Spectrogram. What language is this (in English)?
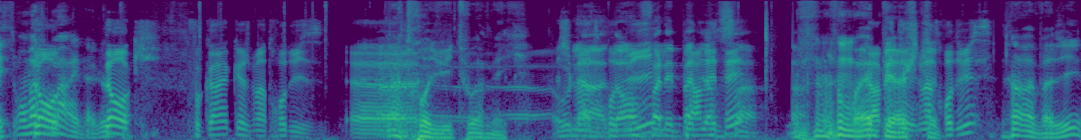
French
